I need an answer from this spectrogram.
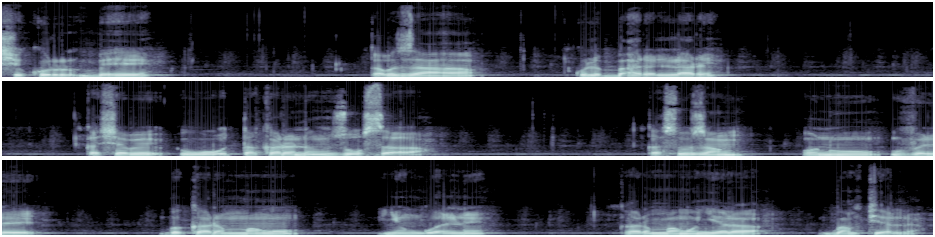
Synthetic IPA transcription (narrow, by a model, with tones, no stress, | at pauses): ʃi˨ku˦ɾbɪ˦hɪ˦ | ka˨bɛ˦zaː˦ha˦ | kʊ˦lɨ˦ba˦hɪ˨ɾɨ˨la˦ɾɨ˦ | ka˨ʃɛ˦βɨ˦wʊ˦ʔʊ˦ta˦ka˦ɾa˦nɨ˨n̩˦zʊ˦ʔʊ˦sa̰ː˨ | ka˨so˦za˦ŋ | o˦nuː˦vɨ˦lɨ˦ | bɛ˦ka˦ɾɨ˨m̩˨ma˦ŋo˦ | ɲi˨ŋɡɔ˨lɨ˦nɨ˦ | ka˨ɾɨ˨m˦ma˦ŋo˦ɲɛ˨la˦ | ɡ͡ba˦mpi˨ɛ̰˨lːɨ̰˨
